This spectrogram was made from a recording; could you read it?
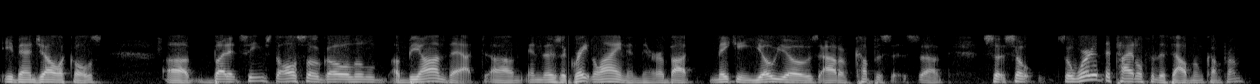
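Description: A man hosting a casual radio interview, talking in a halting, friendly way with frequent fillers and restarts. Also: fairly low pitch, no echo. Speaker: radio show host. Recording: tinny phone-like line.

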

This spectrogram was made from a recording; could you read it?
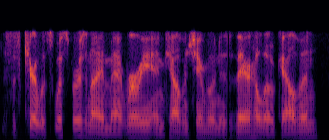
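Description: A man's voice: medium pitch, quick pace, no echo. A stuffed-up man co-hosting a casual sports podcast, rambling with restarts. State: stuffed up, congested. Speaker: podcast co-host. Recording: tinny phone-like dry sound.

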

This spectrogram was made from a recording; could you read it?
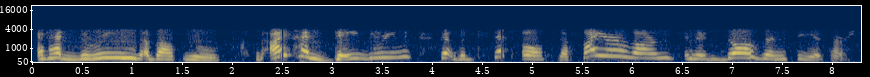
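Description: High-voiced, unhurried young woman, acted by a woman. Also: very animated, dry recording, narrow, tinny audio, exaggerated voice. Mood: teasing, ardent. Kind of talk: radio play acting.

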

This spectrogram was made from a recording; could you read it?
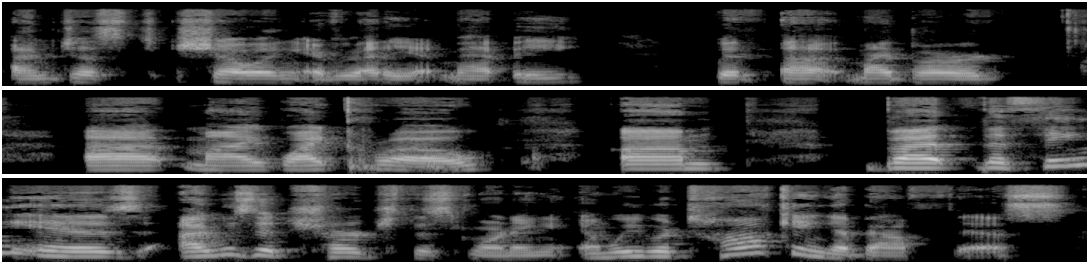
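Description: A man in his sixties in a casual talk show chat, speaking haltingly with frequent hesitations. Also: on the high side, lively intonation. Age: 60s. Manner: halting, lots of "uh" fillers.

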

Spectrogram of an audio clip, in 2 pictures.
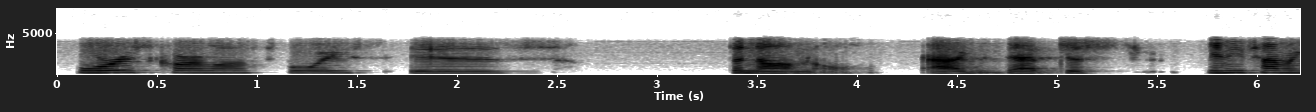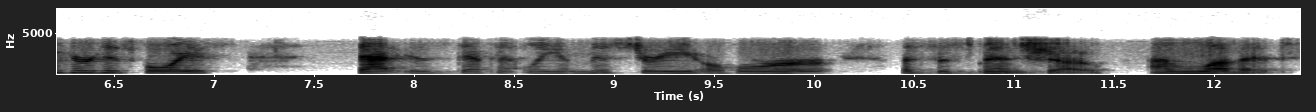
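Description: A woman hosting and introducing shows in a casual, chatty style. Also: medium pitch. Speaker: host. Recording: muffled, phone-like narrow sound.

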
